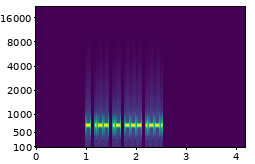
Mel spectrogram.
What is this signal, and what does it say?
Morse code, heard as a keyed tone, about 42 wpm, 700 Hz. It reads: TWAOP
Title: Code Groups - 5 Letters - 40wpm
